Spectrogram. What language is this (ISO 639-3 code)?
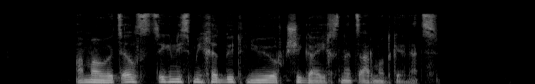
kat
